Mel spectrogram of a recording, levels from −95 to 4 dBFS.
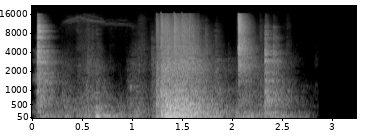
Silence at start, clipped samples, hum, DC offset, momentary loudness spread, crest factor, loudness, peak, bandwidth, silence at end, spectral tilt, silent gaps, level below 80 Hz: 0.05 s; under 0.1%; none; under 0.1%; 20 LU; 22 dB; -26 LUFS; -6 dBFS; 16.5 kHz; 0.65 s; -3.5 dB/octave; none; -38 dBFS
